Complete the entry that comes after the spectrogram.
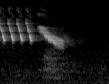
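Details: Brief European goldfinch phrase: four quick, bright, evenly spaced tinkling notes followed by a longer buzzy note sliding downward.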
